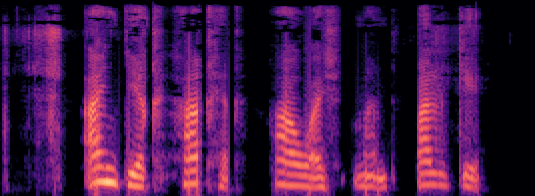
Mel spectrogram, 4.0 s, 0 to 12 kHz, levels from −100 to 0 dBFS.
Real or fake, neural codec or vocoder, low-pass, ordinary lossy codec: real; none; 10.8 kHz; AAC, 48 kbps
